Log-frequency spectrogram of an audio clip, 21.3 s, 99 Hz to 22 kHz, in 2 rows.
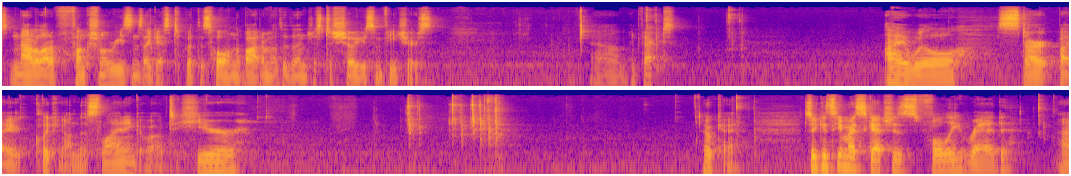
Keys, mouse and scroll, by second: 5.8 scroll down 1, 6.3 Escape, 9.7-11.0 scroll down 1, 11.0-11.3 scroll up 1, 14.6-15.4 typing, 15.4 Return, 17.9 Escape, 18.3 scroll up 1, 21.0 ctrl+middle click.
